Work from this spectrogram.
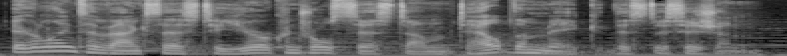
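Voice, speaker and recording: A man narrates an explainer documentary from a script. His mid-pitched voice moves animatedly up and down, with soft music playing behind it. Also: lively intonation, brisk.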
